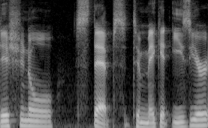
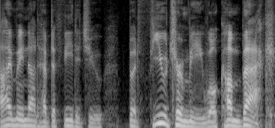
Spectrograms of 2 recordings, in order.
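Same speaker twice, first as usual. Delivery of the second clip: put-on, very dramatic, theatrical, defeated dying-hero voice. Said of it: "a very dramatic".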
